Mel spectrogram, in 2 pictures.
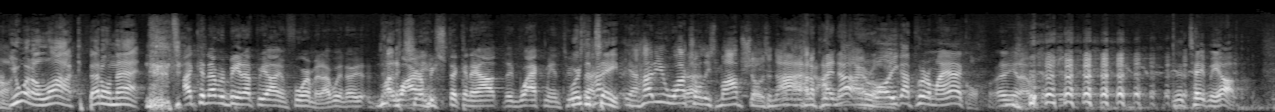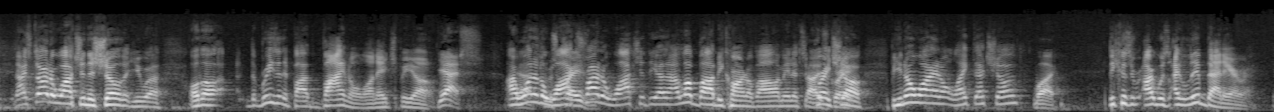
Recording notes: Live Podcast. We came out firing with a great mid February crowd and crazy show at Comedy Sports Philly.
